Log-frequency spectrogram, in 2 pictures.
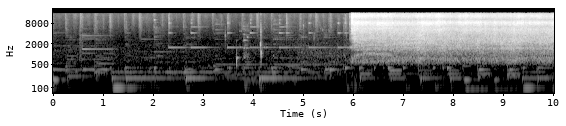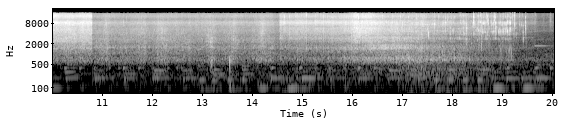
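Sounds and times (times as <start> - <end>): food sizzling in hot oil: 5.9 - 19.8.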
